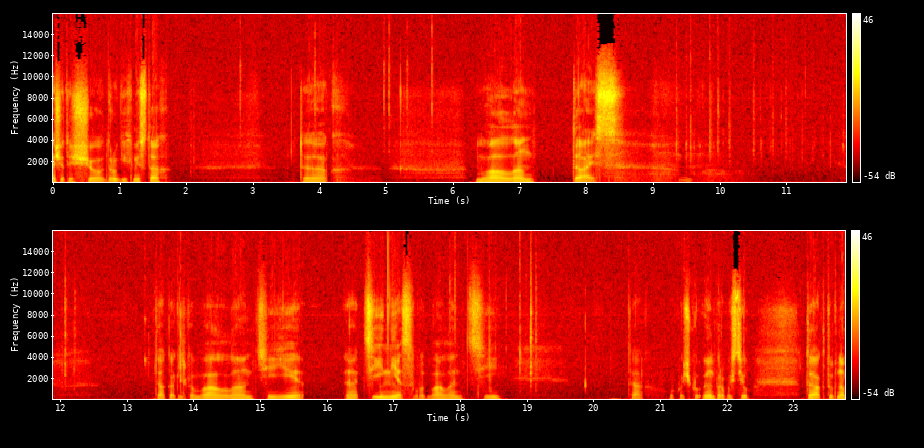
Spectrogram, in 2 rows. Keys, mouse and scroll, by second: 1.5 alt+Tab, 7.8 alt+Tab, 9.2-12.2 typing, 12.2 Return, 13.3 alt+Tab, 16.9 alt+Tab, 19.0 n, 19.2 Return, 22.3 alt+Tab, 23.2 alt+Tab.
